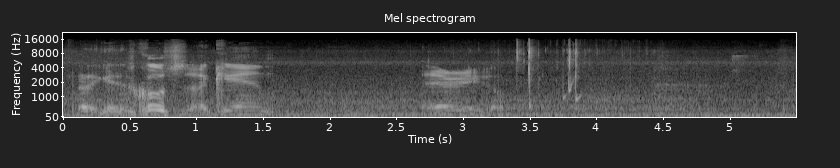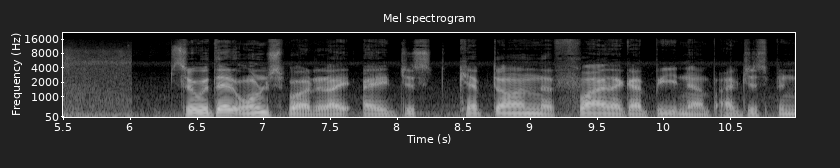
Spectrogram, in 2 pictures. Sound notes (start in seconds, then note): 3.1 water splash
